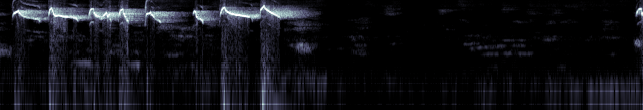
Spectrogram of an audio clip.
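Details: Buxtomi pleci, a white-eye, singing as a lure for other white-eyes. A rapid run of about eight high, ringing, slurred notes lasts two seconds, then silence follows.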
